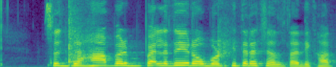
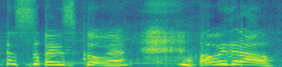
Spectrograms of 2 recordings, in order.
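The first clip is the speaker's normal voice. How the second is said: higher, slow giggly words; laughing; 5 semitones higher, slower than usual. Real, not acted. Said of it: "इसलिए मुझे हंसी आ रही है". (बच्चे की ख़ुशी पर हँसते हुए बोलना)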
